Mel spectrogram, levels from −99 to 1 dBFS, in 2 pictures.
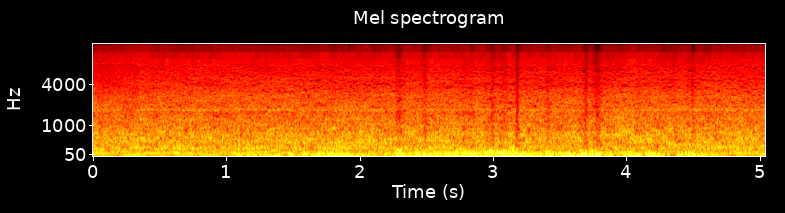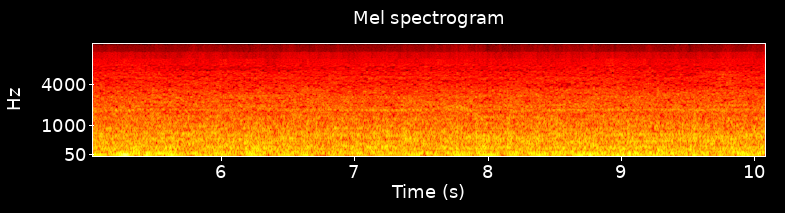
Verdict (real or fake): fake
